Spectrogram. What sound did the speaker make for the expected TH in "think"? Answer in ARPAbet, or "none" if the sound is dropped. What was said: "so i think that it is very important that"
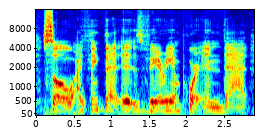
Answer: TH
